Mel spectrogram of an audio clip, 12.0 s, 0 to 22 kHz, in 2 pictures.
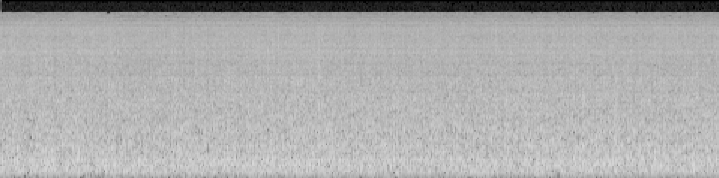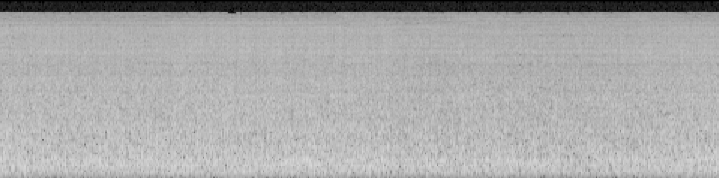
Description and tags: Foley Object Flame Thrower Loop Stereo
Loop sound of a Flame Thrower.
Gear : Zoom H5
